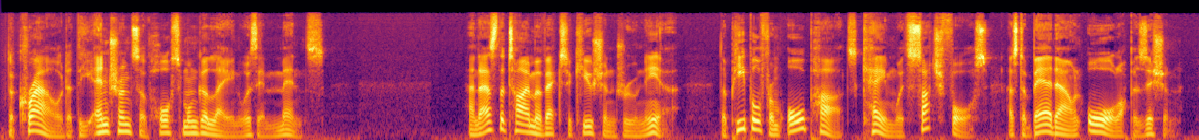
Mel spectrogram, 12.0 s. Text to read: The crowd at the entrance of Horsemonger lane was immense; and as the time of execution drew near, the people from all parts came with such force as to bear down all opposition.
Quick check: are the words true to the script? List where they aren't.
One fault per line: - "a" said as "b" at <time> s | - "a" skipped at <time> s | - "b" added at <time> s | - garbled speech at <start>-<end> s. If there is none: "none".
none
